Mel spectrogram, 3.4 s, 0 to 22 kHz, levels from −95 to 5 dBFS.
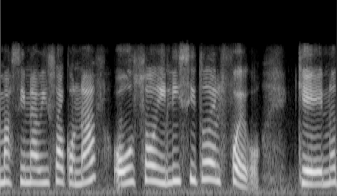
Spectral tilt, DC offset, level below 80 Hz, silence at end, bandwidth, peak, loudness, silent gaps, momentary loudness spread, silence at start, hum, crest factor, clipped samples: -4.5 dB/octave; under 0.1%; -50 dBFS; 0 s; 8.6 kHz; 0 dBFS; -15 LUFS; none; 4 LU; 0 s; none; 14 dB; under 0.1%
